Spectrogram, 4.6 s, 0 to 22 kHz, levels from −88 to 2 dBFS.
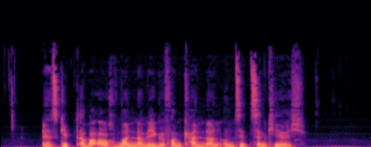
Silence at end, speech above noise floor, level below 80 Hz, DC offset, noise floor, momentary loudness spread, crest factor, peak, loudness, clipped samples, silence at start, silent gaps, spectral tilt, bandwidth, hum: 0.15 s; 27 dB; -46 dBFS; under 0.1%; -47 dBFS; 7 LU; 18 dB; -4 dBFS; -21 LUFS; under 0.1%; 0.15 s; none; -5.5 dB/octave; 15.5 kHz; none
